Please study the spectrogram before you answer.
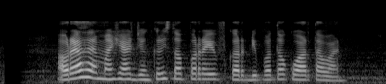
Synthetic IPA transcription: ʔawɾɛlɛnmaʃahd͡ʒɨŋkɾist̪ɔfərifkərdipɔt̪ɔkəwart̪awan

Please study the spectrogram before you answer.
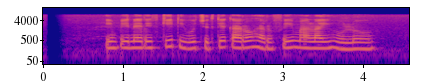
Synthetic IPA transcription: ʔimpineɾifkid̪̥i̤wud̥ʒ̥ṳt̪̚kekaɾoɦaɾfimalaiɦolo

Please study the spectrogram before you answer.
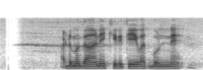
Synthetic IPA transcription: ɐ̰ɖuməɡaːnekiɾit̪eːʋɐt̪̚bonːɛ

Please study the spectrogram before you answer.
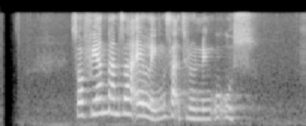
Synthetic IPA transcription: sofijant̪ansahelɪŋsa̰ʔd̥ʒ̥ɾo̤nɪŋʔuʔʊs

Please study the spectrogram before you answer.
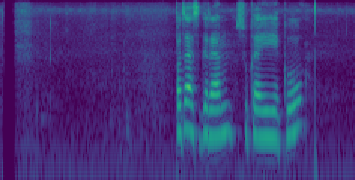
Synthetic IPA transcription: pʌt͡sasɡramsukajeko

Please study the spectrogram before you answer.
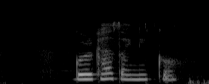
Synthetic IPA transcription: ɡoɾkʰasʌjnikːo

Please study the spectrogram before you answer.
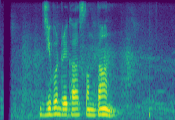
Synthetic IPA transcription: d͡zibʌnrekʰasʌnt̪an

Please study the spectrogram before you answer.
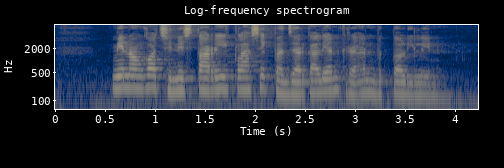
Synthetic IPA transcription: minɔŋkɔd̥ʒ̥i̤nɪst̪aɾiklasɪk̚b̥ä̤ɲd͡ʒarkalijanɡ̥əɾaʔanbə̤k̚t̪ɔlilɪn

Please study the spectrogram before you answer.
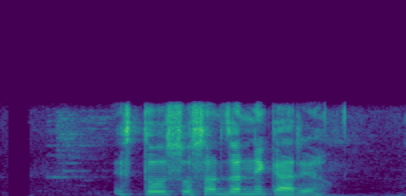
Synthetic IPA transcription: est̪ososʌɽd͡zʌnːekarjʌ

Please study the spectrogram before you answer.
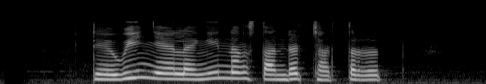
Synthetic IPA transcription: d̥ɛ̤wiɲɛlɛŋinaŋst̪andart̪̚d̥ʒ̥a̤rt̪əɾt̪̚

